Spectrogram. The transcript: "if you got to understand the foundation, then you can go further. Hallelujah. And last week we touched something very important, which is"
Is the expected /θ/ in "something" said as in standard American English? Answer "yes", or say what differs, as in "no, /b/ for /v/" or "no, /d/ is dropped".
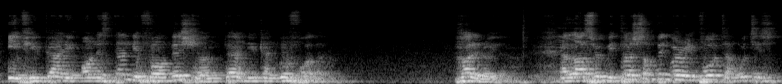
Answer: yes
